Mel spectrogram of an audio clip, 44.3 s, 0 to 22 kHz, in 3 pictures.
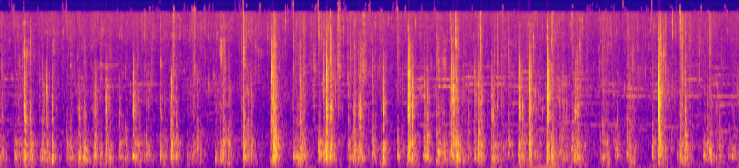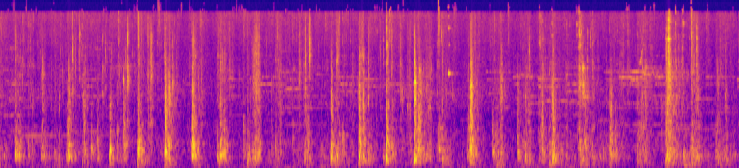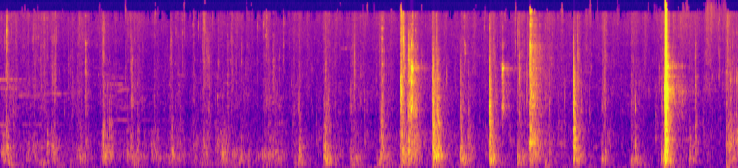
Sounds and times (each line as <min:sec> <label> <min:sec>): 0:00.0 person walking on the very pleasant pontoon, made in wood 0:44.3
0:13.2 carillon 0:17.3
